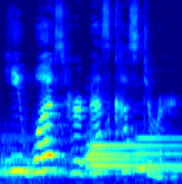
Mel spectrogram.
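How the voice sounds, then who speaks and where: A woman narrating a children's story as a storytime host, in a measured, expressive read-aloud manner. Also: on the high side. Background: prominent piano music score.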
